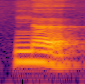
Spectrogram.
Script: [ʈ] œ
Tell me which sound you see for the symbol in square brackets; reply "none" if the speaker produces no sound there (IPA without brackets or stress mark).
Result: n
